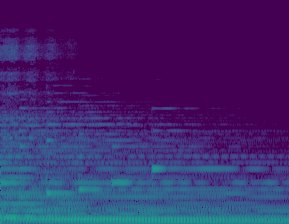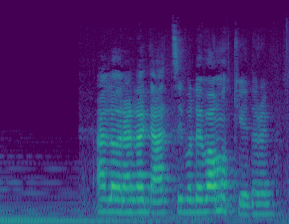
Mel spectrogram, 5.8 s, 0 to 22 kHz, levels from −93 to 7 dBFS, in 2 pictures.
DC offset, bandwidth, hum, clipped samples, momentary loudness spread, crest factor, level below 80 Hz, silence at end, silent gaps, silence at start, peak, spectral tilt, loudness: under 0.1%; 14.5 kHz; 60 Hz at -70 dBFS; under 0.1%; 21 LU; 22 dB; -48 dBFS; 0 s; none; 0 s; -14 dBFS; -5 dB/octave; -34 LUFS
